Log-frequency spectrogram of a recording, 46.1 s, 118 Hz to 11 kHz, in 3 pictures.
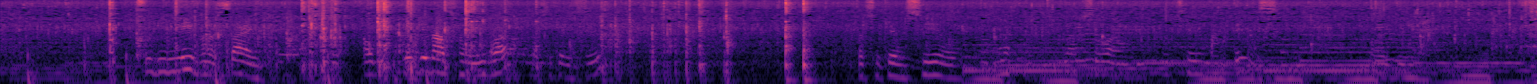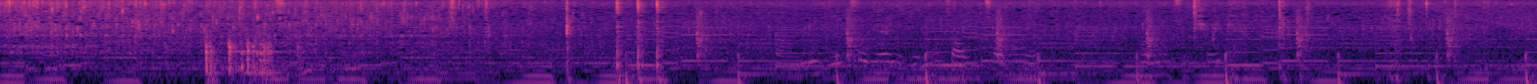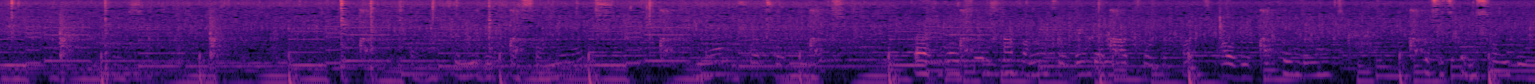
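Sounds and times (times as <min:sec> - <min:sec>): background music with steady beat: 0:00.0 - 0:04.6, 0:09.6 - 0:46.0
chicken sizzling in hot oil: 0:00.0 - 0:46.0.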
